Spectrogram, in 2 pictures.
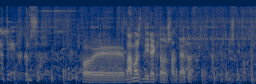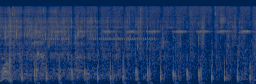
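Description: Quick footsteps run on cobblestones.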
